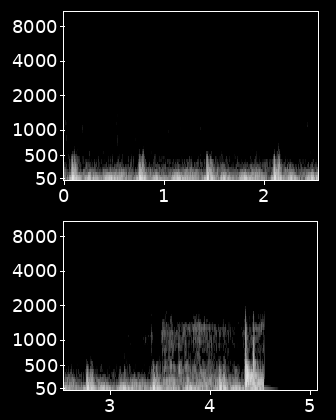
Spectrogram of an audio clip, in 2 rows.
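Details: Irregular heartbeat with skipped beats in a 35-year-old male, recorded lying in bed a few hours after going to bed, over the mitral (bicuspid) valve area; alcohol effects; low thumps around 90/min with uneven spacing and pauses.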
